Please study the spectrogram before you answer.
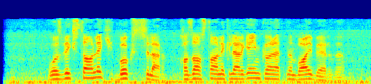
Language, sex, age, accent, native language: Uzbek, male, 18-24, Toshkent viloyati, Uzbek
